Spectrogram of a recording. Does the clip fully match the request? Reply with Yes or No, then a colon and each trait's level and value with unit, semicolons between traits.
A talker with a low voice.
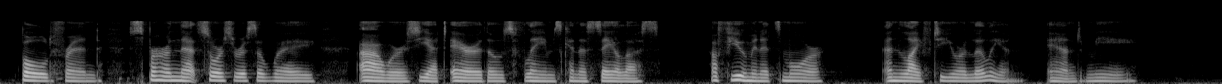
No: medium, 155 Hz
